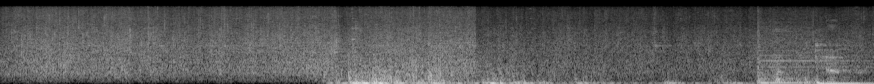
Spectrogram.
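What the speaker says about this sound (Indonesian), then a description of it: "Kenapa akhir-akhir ini sering hujan lebat?" Heavy rain pours steadily while deep rumbles of thunder roll in, loud and close, with no voices.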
